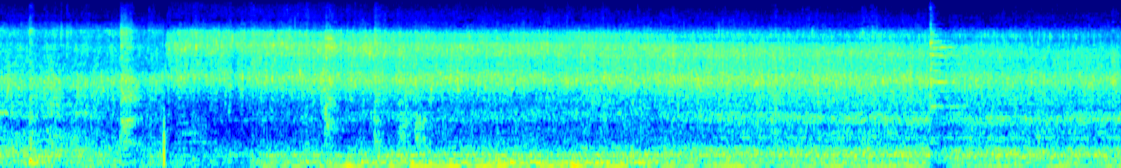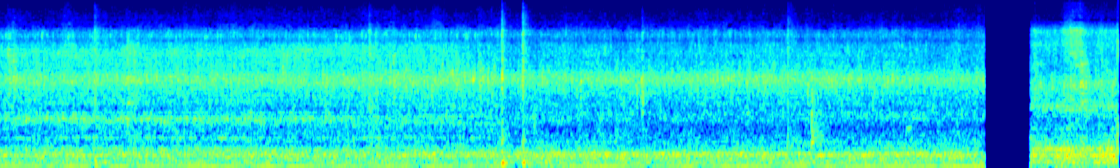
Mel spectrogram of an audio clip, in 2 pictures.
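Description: Deep frying: battered grouper sizzling and bubbling in a wok of hot oil, with a few light clicks of the metal ladle against the wok. A steady low hum runs underneath from a couple of seconds in. The sound cuts out for a moment about a second before the end.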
